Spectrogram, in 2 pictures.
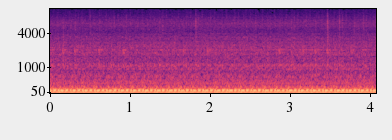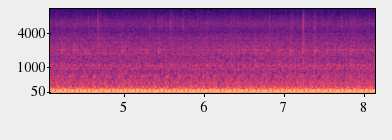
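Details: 2018 Ford Mustang GT on its second engine at 1200 miles, steady V8 idle with a fast even tick about three per second; knocking noted, piston slap or Coyote tick suspected, unconfirmed; Ford putting in a third short block.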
